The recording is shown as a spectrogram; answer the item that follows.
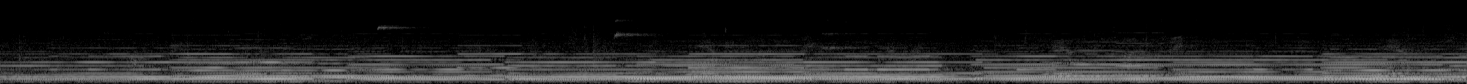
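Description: Church organ playing a hymn in sustained chords, one chord change about every second.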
